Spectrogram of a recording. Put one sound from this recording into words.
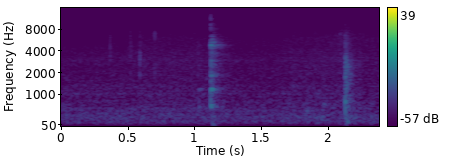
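A stone clicks sharply onto a wooden game board.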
